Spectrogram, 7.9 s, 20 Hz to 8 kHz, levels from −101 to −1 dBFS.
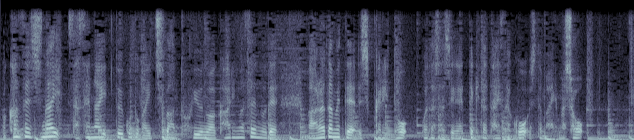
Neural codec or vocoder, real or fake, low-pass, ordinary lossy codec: none; real; 7.2 kHz; none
